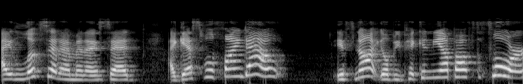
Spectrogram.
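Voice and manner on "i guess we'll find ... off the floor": mock fuming, angry, pitched up. Retelling a reply to a night nurse who asked if she could walk: retelling own angry retort. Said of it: "And I'm so mad".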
